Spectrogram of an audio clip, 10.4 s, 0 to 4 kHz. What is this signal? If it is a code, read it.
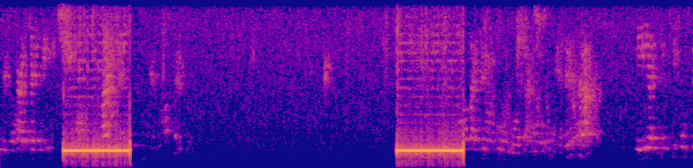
Ringback tone (Europe, 425 Hz), with speech.
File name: out- -2044- - - .59820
